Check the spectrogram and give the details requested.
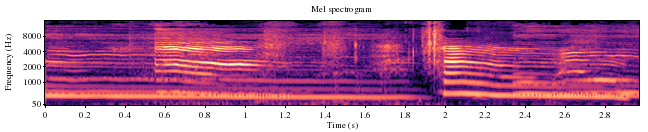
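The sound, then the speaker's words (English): A voice lets out a loud, drawn-out high-pitched whine, held steady, then breaks briefly and resumes in a second long whimper, imitating a dying puppy. “Oh my god, you guys sound like dying puppies.”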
